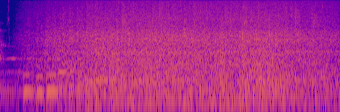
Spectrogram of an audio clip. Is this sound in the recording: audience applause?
no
